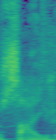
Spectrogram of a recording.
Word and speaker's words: Psy: Oui, mais on prononce ça Psy, je crois. – Ouais. – En tout cas, P-S-Y.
